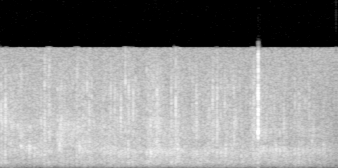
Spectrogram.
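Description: Church congregation clapping during a sermon, a steady dense wash of many hands applauding at moderate volume throughout, with one sharper isolated clap standing out near the end.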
